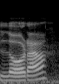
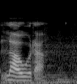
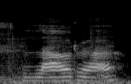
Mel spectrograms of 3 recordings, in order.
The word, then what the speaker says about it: Laura: it sounded so pretty so in English you say it Laura but in my language it's Laura it's a bit different Laura that's so pretty but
